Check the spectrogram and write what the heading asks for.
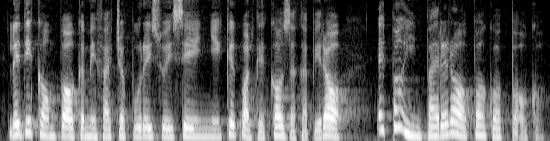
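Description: A woman's voice: on the low side, expressive, a little fast, natural voice. A woman reading a story aloud, voicing an emotional, anxious father, a gardener who keeps exclaiming. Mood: tearful joy. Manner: emotional, exclaiming, rising to near shouts. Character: anxious, overjoyed working-class father, a gardener.

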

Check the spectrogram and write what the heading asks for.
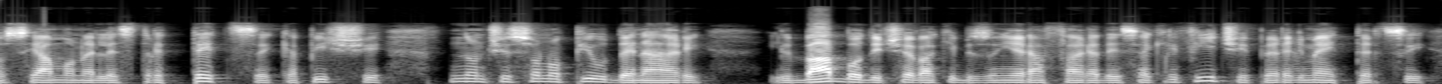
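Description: A man's voice: on the low side, fairly bright tone, natural voice. A man voicing an earnest, determined young girl pleading with her mother, in a slightly dull recording. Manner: resolute, pleading.

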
